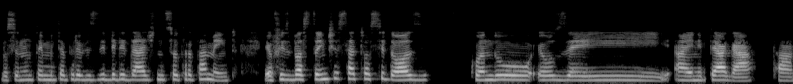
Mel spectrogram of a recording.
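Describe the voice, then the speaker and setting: Her medium-pitched voice stays monotone, with flat intonation, as the woman speaks. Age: 30s. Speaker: diabetes content creator. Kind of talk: live stream Q&A. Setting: Instagram live stream. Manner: halting, many fillers. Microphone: connection problems, stream lagging.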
